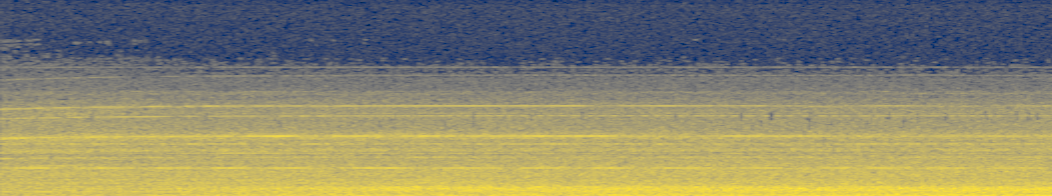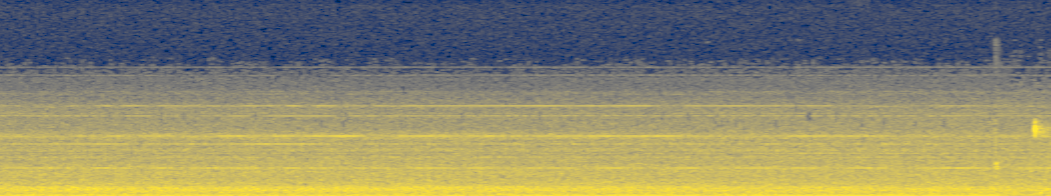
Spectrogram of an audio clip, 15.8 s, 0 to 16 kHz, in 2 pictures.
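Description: Steady roar of an F/A-18C jet rolling for takeoff in the DCS flight simulator, a broad, constant engine rumble that builds slightly over its length with no talk.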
